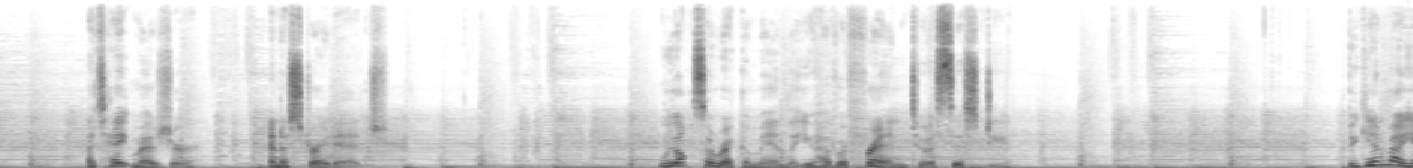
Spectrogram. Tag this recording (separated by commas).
Speech, Music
